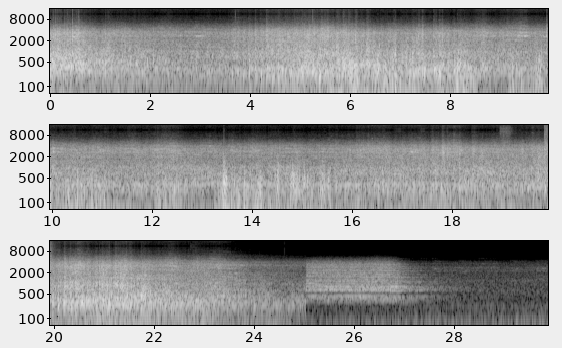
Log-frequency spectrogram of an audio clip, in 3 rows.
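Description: Intermodal freight train passing close by, its cars rolling with a steady rail rumble and wheels clacking over the rail joints, dying away after about 23 seconds. About 25 seconds in, a locomotive horn sounds one blast of about two seconds, followed by a faint low rumble.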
